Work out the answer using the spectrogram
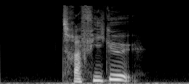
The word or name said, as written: trafikø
